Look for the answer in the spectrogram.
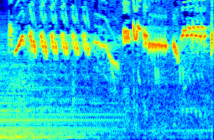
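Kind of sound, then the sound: bird, small birds chirping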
